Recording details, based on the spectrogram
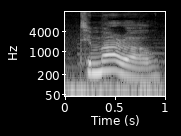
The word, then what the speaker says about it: tomorrow: tomorrow の最後は唇を突き出してうの発音をしてください。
